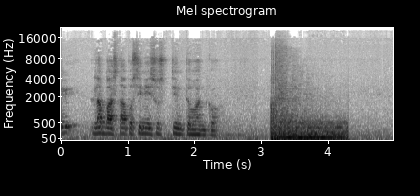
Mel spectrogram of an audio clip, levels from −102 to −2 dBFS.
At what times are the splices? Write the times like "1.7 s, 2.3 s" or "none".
none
